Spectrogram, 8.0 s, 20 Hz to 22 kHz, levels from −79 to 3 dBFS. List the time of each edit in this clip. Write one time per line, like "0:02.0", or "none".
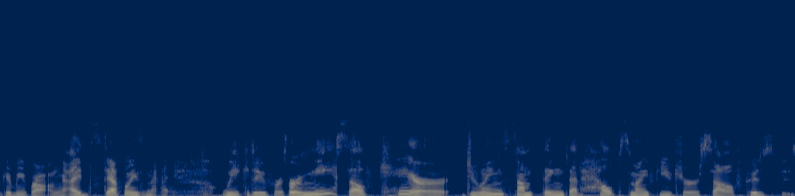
0:01.4
0:02.5
0:02.9
0:03.4
0:04.6
0:05.7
